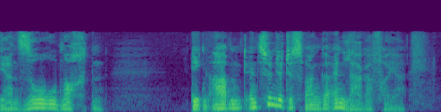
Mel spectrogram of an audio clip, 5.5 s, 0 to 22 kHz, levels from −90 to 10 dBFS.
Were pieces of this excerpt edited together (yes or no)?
no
